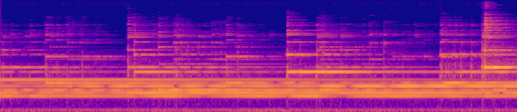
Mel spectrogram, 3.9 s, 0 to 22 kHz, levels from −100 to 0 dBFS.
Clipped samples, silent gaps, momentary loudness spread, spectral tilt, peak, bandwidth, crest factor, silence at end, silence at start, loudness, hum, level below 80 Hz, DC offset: under 0.1%; none; 6 LU; 0 dB/octave; -8 dBFS; 19 kHz; 16 dB; 0 s; 0 s; -23 LUFS; none; -56 dBFS; under 0.1%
